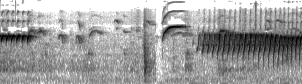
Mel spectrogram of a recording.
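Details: Singing canary in a lesson for young canaries: a short bright trill, soft scattered notes and a pause, then a sharp upsweep and a dense, buzzy trill building in loudness.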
